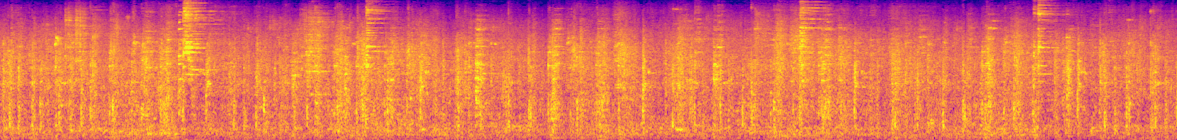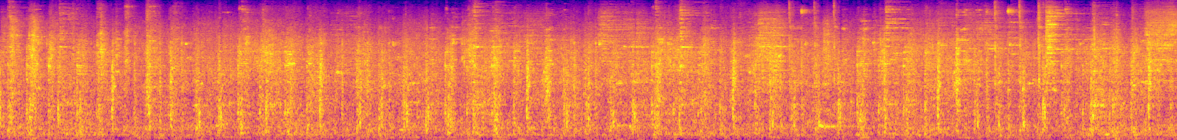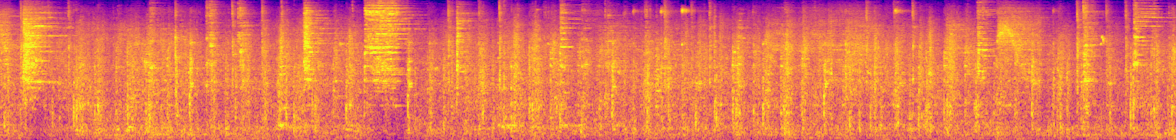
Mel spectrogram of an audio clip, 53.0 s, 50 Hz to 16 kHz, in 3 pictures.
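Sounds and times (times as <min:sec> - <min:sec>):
train wheels clicking over rail joints: 0:00.0 - 0:52.9.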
